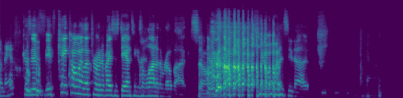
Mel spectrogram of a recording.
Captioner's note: laughs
